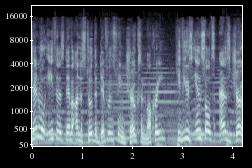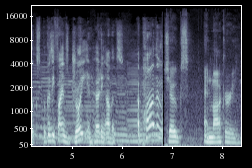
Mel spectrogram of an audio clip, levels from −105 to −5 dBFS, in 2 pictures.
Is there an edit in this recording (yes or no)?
no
